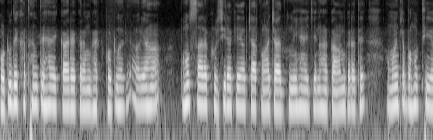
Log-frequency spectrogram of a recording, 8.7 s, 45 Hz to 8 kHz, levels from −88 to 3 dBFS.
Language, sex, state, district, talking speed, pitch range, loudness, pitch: Chhattisgarhi, male, Chhattisgarh, Rajnandgaon, 200 wpm, 150-165 Hz, -15 LUFS, 155 Hz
